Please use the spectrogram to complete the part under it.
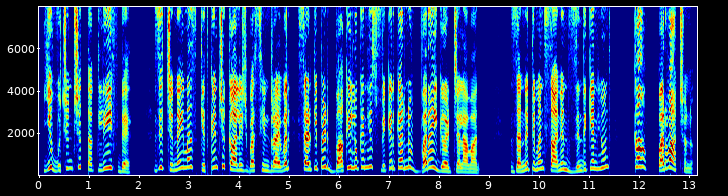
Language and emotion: Kashmiri, disgusted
